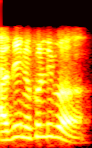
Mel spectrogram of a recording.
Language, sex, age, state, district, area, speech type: Assamese, male, 45-60, Assam, Morigaon, rural, conversation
